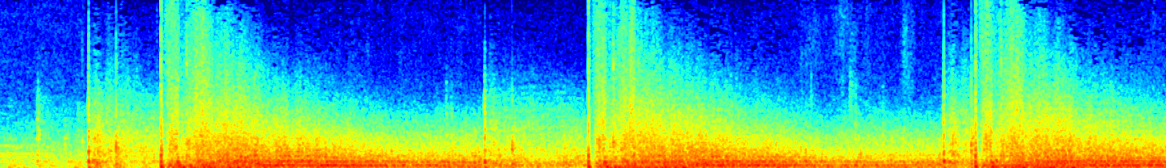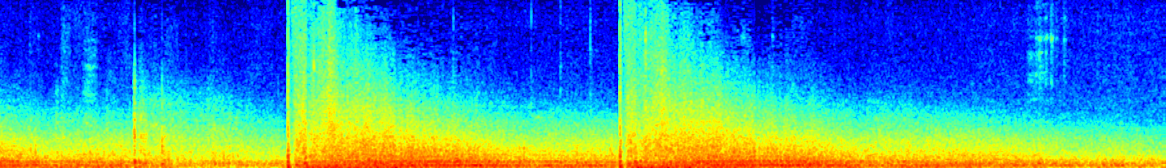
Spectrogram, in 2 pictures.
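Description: Aerial firework shells bursting, about six sharp bangs a few seconds apart, each trailing off in a long echoing decay.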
